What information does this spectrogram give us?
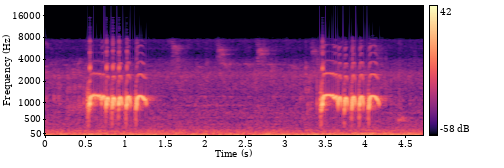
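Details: Calling local zebra dove, kept for teaching other doves to sing and stirring their breeding urge: two bursts of fast, stuttered, ringing notes about three seconds apart, over a steady low background rumble.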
